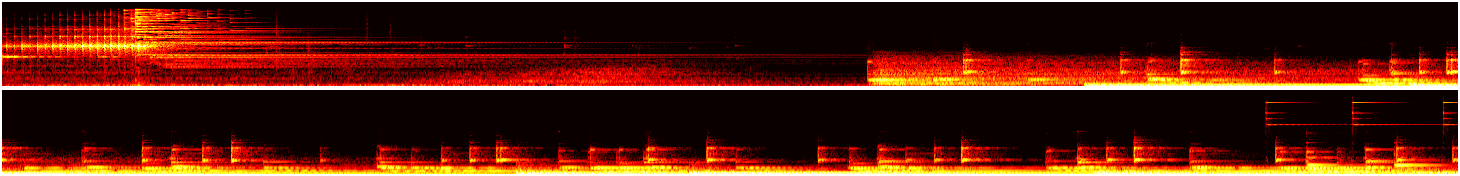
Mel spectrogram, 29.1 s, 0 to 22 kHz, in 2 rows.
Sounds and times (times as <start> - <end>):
Percussion: 0.0 - 7.6, 8.7 - 29.1.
